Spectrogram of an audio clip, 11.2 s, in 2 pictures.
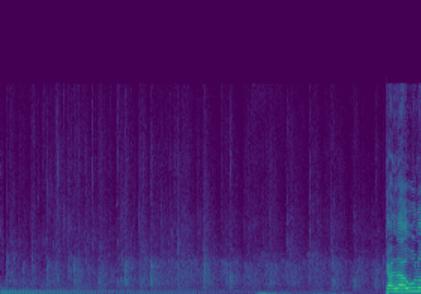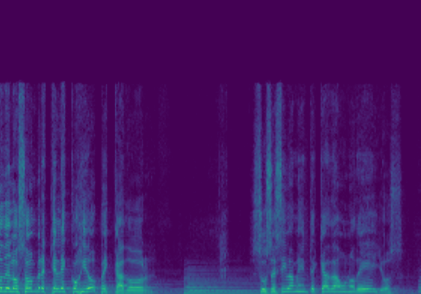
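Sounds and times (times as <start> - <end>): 
audience applause: 0.0 - 5.5
speech: 5.1 - 7.7, 9.0 - 11.0.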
